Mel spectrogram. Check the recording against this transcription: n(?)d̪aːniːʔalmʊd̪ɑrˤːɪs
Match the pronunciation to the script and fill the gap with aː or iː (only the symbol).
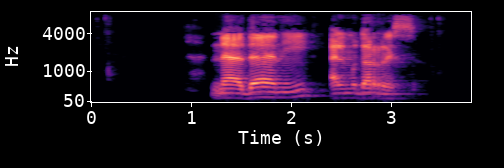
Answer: aː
